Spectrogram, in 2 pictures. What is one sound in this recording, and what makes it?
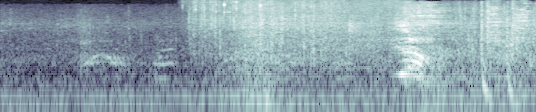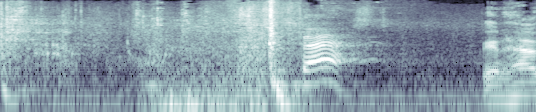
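An axe whooshes through the air and thuds.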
